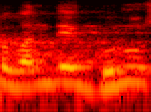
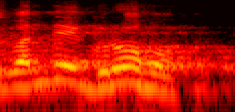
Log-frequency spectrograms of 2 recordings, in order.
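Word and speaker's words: guroḥ: When we sing the Mangalarti, it is not Vande Guru Sri Charnarvindam. Some of us are mispronouncing. It is Vande Guroho.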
